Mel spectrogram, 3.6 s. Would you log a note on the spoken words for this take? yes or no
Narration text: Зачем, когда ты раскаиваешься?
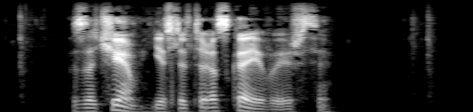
yes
